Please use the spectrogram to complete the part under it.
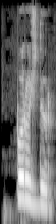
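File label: "пӧрысьдыр", Komi, female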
